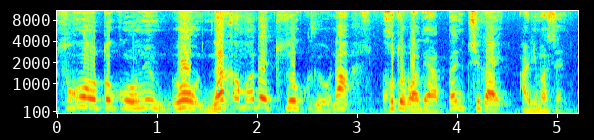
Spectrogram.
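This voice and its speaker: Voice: medium pitch, animated, mellow. Emphatic preacher with swelling peaks. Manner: swells to emphatic, raised peaks on key words; slows down to read scripture aloud. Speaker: pastor. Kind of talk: sermon. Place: church sanctuary with projector.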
